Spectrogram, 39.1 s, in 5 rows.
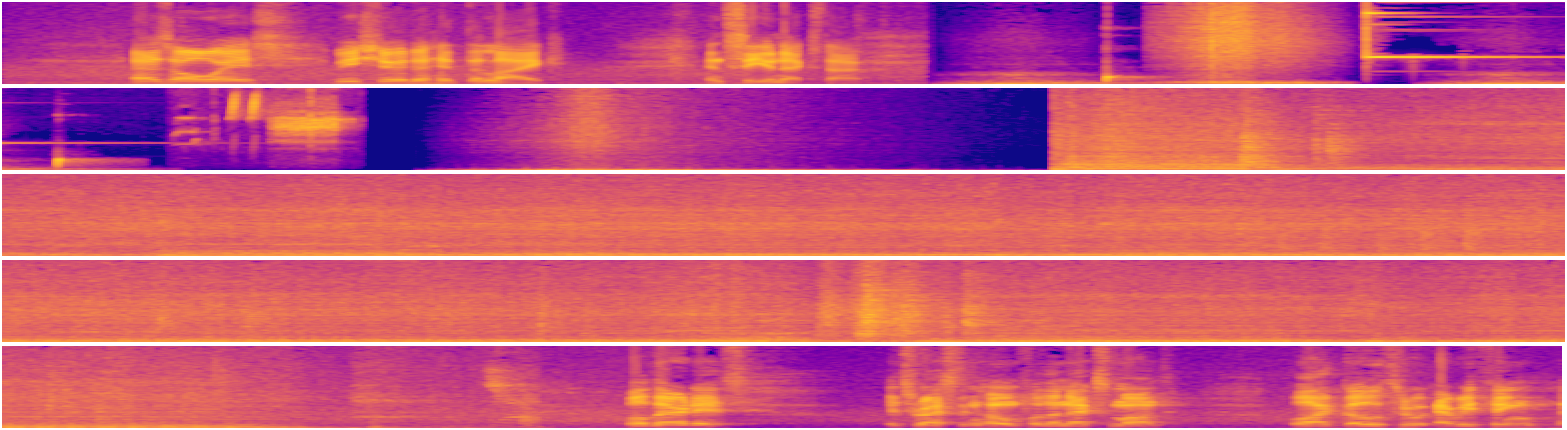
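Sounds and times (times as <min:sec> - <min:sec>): car engine running at low revs: 0:13.1 - 0:33.0.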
